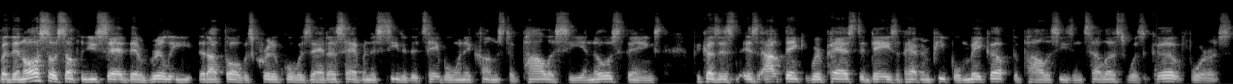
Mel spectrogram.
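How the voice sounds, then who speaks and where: A man with an American accent speaks in an ordinary speaking voice at medium pitch, with fairly even intonation and hardly any pauses. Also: fairly quick pace. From New Jersey. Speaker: podcast host. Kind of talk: casual interview.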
